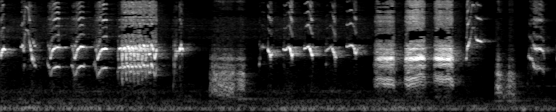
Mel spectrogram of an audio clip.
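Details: Black-collared starling song to provoke other starlings into singing, with repeated bouncing whistled notes alternating with loud harsh broadband bursts and brief pauses.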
